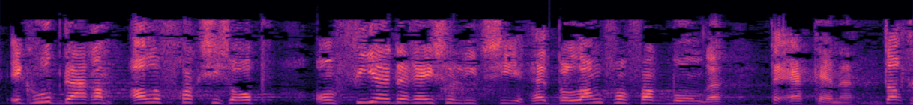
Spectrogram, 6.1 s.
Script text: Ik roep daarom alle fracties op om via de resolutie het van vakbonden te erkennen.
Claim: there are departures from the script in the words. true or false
true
